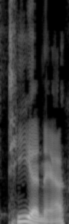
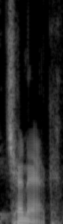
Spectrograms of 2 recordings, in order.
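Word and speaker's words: Tiyanak: The older generations pronounce it as Tianak, while nowadays we just say Chenak.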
